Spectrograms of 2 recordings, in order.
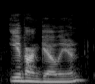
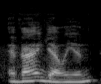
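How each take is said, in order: First: The first E is said as a long vowel. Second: The middle syllables carry the stress. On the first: "pronouncing the hard E at the front" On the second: "putting the emphasis on the sort of middle syllables"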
